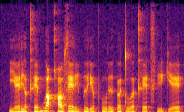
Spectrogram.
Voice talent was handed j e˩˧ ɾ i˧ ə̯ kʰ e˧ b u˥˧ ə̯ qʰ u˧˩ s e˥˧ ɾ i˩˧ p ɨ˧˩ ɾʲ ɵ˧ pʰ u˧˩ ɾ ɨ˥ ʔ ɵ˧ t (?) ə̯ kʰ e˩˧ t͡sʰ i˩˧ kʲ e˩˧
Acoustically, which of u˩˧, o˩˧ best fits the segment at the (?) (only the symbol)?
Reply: u˩˧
